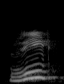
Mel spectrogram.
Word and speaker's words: read: फिर रीड यानी पढ़ना, थर्ड फॉर्म में स्पेलिंग सेम रीड ही रहेगी, READ रहेगा, लेकिन प्रोनाउंसिएशन में रेड हो जाएगा।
